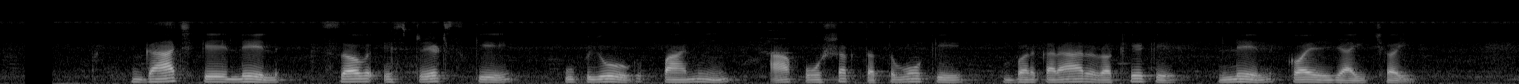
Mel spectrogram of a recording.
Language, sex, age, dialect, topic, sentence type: Magahi, male, 41-45, Western, agriculture, statement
